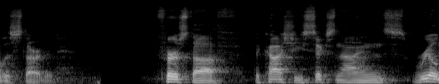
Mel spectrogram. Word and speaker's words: 6ix9ine: known professionally as 69 now it's spelled with a six iix 9 i n e all one word it's pronounced 69 now I'm not going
